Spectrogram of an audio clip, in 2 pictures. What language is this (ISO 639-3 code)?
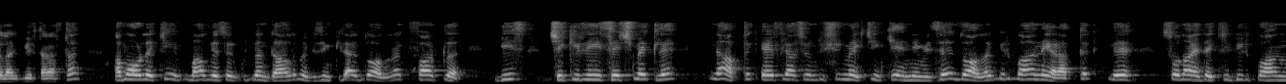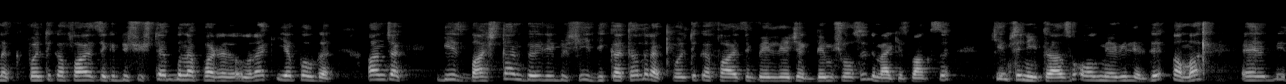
tur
